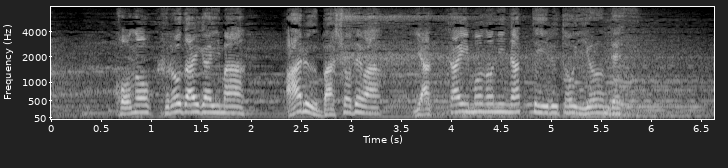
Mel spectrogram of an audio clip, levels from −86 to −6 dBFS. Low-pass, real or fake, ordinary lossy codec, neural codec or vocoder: none; real; none; none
